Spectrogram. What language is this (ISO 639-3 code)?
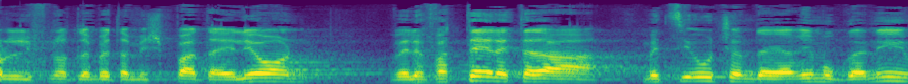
heb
